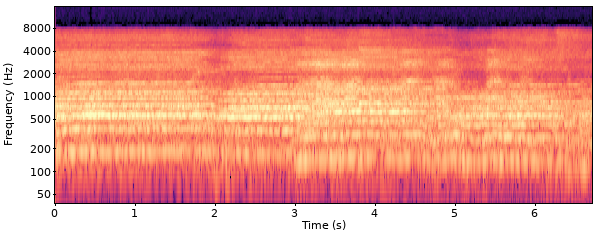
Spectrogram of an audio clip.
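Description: Voices chanting together in long held notes: devotional chant accompanying Sufi whirling, shifting pitch a few times.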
